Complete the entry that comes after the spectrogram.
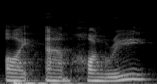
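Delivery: slow, separate words. Shown as a demonstration. Teacher showing the slow wrong way. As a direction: spell out each word slowly. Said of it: "نمیگن دیگه".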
